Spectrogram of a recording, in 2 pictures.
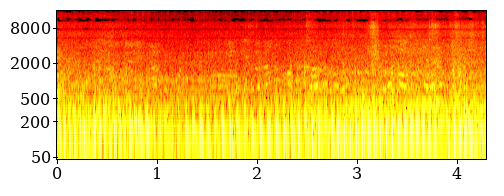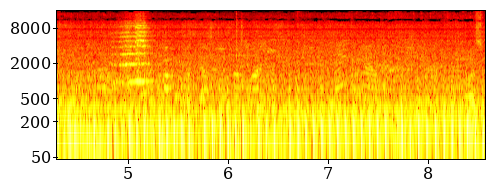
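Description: Small motorcycle engine of a Filipino tricycle running under way, a fast, even low pulsing heard close from the sidecar. A brief high-pitched tone sounds about five seconds in.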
